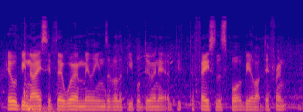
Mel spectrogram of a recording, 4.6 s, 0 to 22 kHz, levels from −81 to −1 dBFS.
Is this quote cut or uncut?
uncut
